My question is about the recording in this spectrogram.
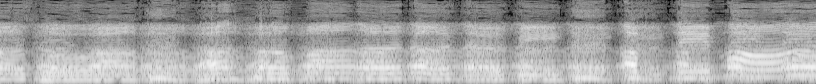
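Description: Naat recitation: a male reciter chants a fast, rhythmic refrain on a steady beat, then breaks into a wavering, ornamented sung line near the end.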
